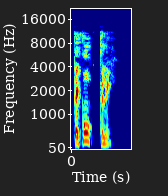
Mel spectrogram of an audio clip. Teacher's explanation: en náhuatl hay un sonido saltillo que no tiene signo en español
